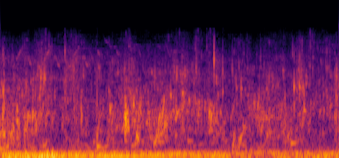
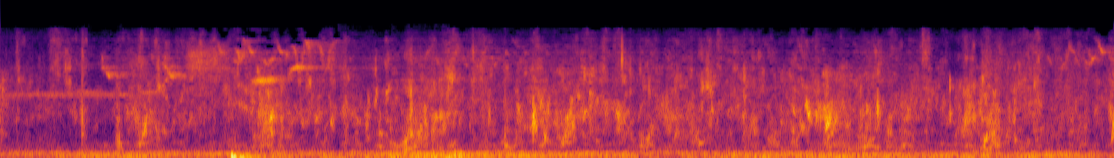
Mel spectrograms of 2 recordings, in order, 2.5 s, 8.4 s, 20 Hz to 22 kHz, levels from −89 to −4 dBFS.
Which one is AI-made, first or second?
second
